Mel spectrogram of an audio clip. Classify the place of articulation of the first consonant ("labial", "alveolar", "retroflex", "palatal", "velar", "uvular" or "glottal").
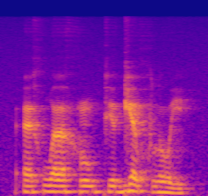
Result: glottal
